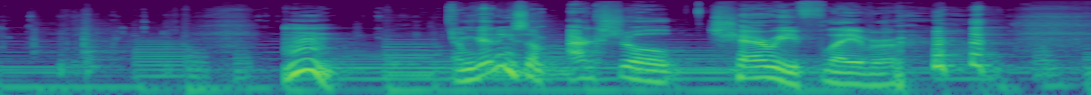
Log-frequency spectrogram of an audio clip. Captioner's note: laughs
